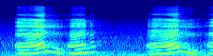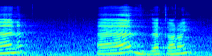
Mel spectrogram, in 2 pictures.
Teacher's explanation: يا اما التسهيل، تسهيل همزة الوصل يعني الثاني، الهمزة الثانية، الهمزة الاولى زي ما هي ما بتتحركش زي ما هي، همزة الوصل بين الهمزة والألف مع عدم المد مطلقا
